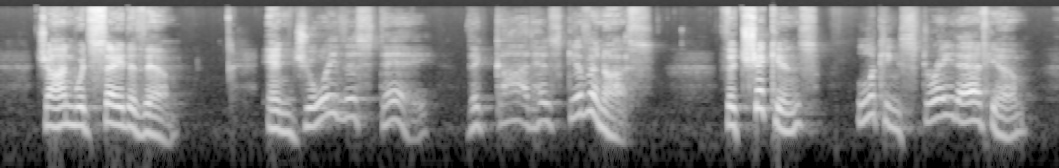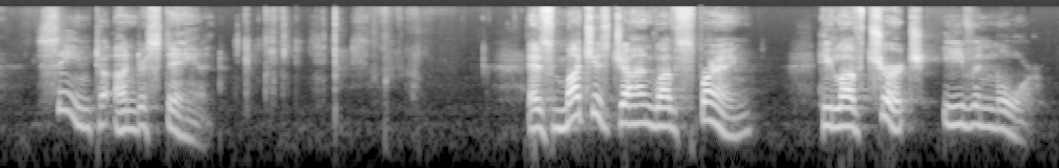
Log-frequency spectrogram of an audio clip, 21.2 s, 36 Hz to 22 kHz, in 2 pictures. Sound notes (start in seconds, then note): 12.7 pages rustling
